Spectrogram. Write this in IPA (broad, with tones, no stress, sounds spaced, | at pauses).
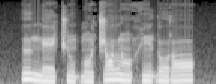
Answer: ɨ˦˨ ŋ eː˨ t͡ʃ ũ˨ ɓ ɔ̃˨ t͡ʃ ɔ˦ l ɔ̃˨ h ĩ˨ ɗ o˧ ɾ ɔ˦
